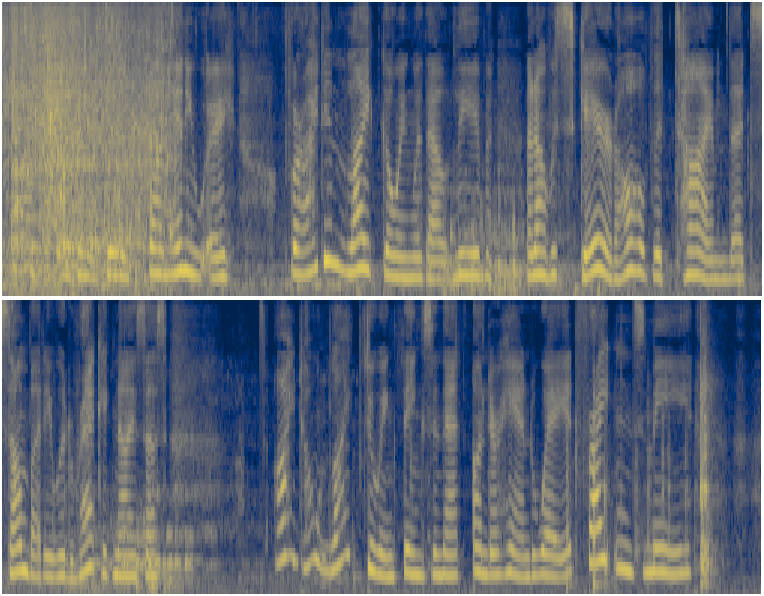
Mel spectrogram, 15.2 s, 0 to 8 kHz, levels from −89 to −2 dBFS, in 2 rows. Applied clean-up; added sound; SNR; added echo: none; Sink (filling or washing); 6 dB; none.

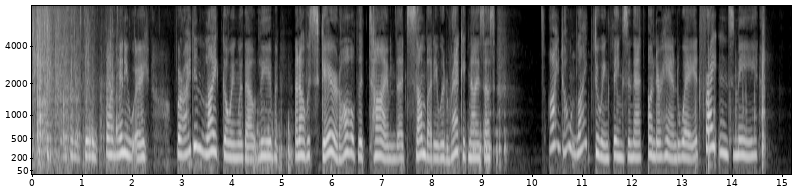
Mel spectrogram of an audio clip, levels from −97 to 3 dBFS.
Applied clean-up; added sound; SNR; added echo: neural mask model RNNoise.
